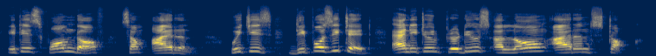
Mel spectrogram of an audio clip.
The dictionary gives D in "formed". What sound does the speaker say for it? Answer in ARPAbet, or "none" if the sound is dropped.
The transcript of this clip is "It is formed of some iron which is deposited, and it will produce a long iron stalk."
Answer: D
